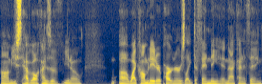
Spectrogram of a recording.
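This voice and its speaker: The recording is very clean, with a silent background. A man speaks at a fairly quick pace in a plain, everyday voice, fairly low in pitch with ordinary pitch variation. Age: 40s. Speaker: startup investor. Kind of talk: casual chat. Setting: studio.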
